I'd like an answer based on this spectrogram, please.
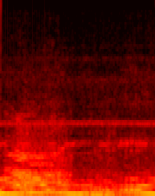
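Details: At night in Botswana, a male lion gives a deep, rumbling roar to tell other lions this is his turf, with extra force because he is with a mating female.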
